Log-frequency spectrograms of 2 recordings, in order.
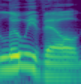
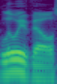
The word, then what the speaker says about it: Louisville: Last week on this very program, when I introduced the game, I said Louisville. That was my pronunciation of the school. That's typically how I've heard broadcasters say it. It's how I got used to it. But my co-host Jackson, who's, you know, as from the South as one could be, he gets on to my case. It's Louisville. He can't say it like Louisville.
